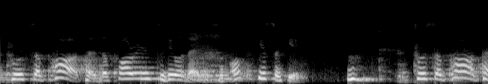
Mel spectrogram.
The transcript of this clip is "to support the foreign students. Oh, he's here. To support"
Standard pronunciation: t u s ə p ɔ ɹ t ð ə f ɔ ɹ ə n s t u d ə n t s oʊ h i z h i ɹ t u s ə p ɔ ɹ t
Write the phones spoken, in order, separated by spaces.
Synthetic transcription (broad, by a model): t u s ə p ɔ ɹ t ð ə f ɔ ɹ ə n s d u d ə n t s oʊ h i s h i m t u s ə p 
